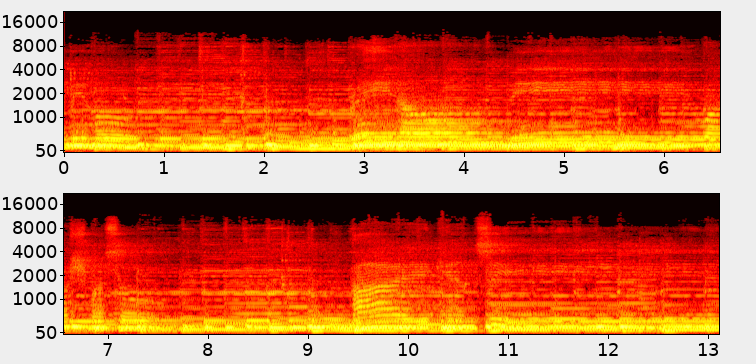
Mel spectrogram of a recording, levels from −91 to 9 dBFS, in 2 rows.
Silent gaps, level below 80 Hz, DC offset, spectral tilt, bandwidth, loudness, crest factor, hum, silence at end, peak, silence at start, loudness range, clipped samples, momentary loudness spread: none; -48 dBFS; under 0.1%; -8.5 dB/octave; 9.6 kHz; -13 LUFS; 10 dB; none; 0 s; -2 dBFS; 0 s; 3 LU; under 0.1%; 5 LU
